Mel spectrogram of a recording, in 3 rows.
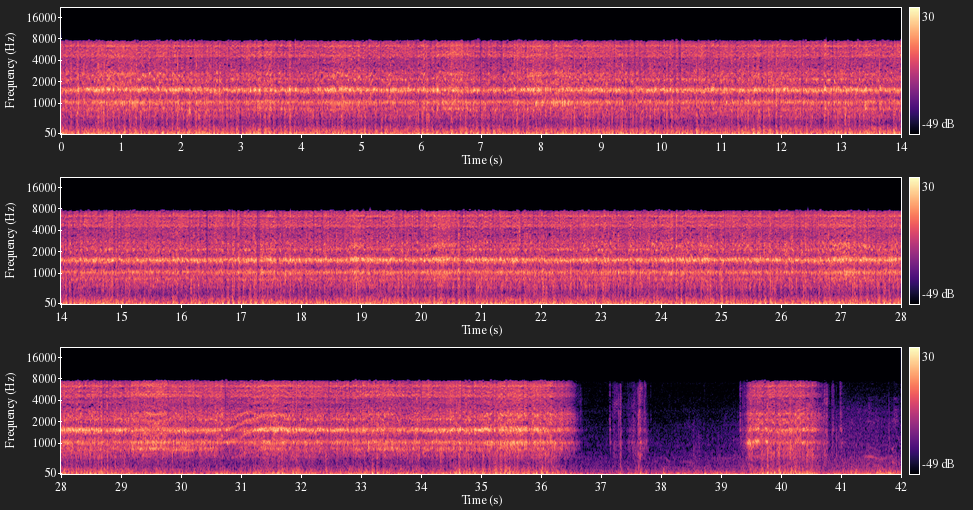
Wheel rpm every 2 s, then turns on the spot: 190, 200, 190, 200, 200, 200, 200, 200, 200, 200, 200, 200, 200, 200, 200, 190, 200, 190, 20, 40, 40.
none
